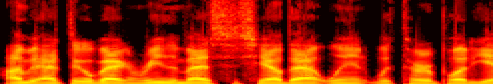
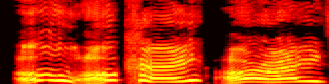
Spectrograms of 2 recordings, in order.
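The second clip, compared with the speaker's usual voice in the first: mock surprise; 7 dB louder, much slower than usual. Reacting to being called a bitch.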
